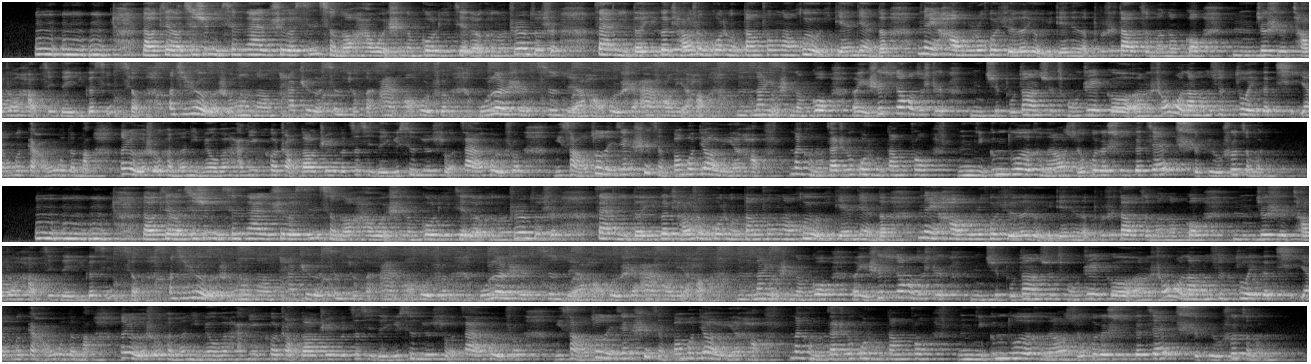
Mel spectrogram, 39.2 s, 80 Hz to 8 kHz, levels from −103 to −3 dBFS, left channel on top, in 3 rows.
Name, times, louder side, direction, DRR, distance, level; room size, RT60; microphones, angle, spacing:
voice 1, 0.3-38.8, left 1 dB, 25° left, 4 dB, 0.4 m, -30 dB
sound 1, 14.2-20.8, equal, 10° right, 1.2 m, -46 dB
11.5 x 5.3 x 2.2 m, 1.3 s
head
